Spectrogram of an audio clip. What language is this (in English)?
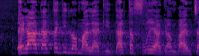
Hebrew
